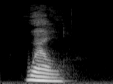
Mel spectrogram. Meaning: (adverb) 1. Accurately, competently, satisfactorily 2. Completely, fully 3. To a significant degree 4. Very (as a general-purpose intensifier)
- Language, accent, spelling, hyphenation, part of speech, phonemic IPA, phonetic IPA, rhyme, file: English, Received Pronunciation, well, well, adverb / adjective / interjection / noun / verb, /ˈwɛl/, [ˈwɫ̩], -ɛl, En-uk-well.ogg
